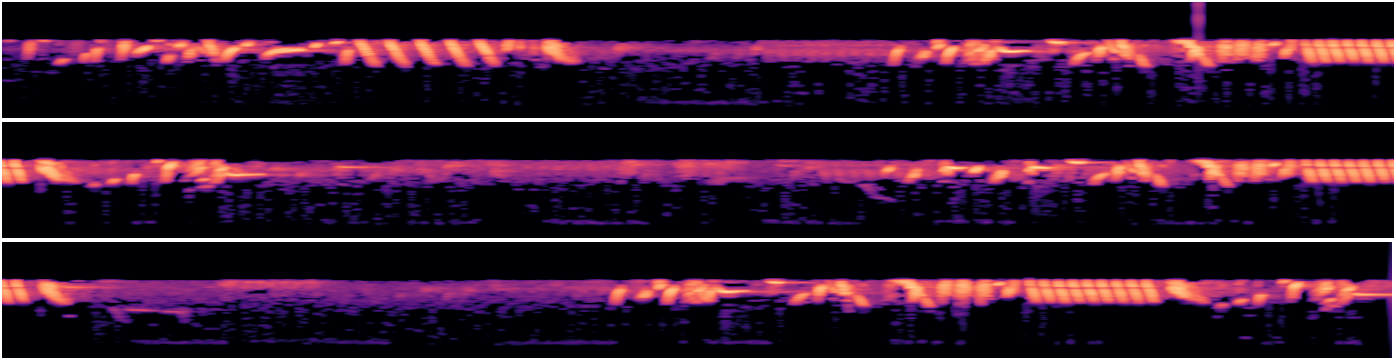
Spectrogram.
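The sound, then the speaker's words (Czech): European goldfinch calls and twittering song in several lively bursts, bright tinkling chirps in rapid rhythmic runs with short pauses between phrases, clear and alone with no voices. “Mladí stehlíci, s kterými se u nás můžeme setkávat již od počátku července, jsou pouze šedozeleně, nenápadně zbarveni.”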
